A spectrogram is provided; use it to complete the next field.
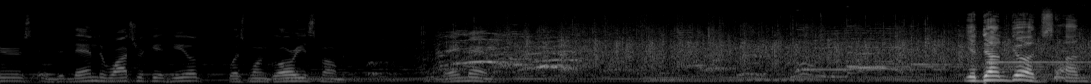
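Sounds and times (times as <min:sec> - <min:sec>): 
speech: 0:00.2 - 0:03.6, 0:04.4 - 0:05.2, 0:09.6 - 0:10.9
audience clapping: 0:04.2 - 0:10.9.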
